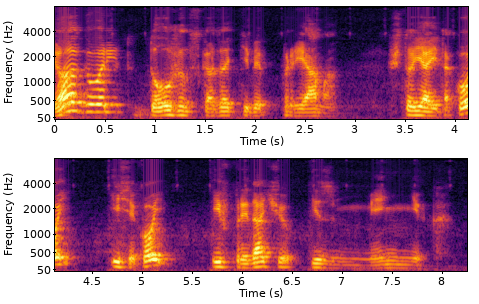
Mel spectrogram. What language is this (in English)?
Russian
